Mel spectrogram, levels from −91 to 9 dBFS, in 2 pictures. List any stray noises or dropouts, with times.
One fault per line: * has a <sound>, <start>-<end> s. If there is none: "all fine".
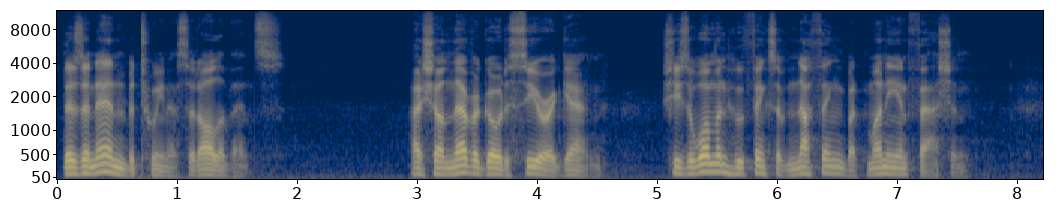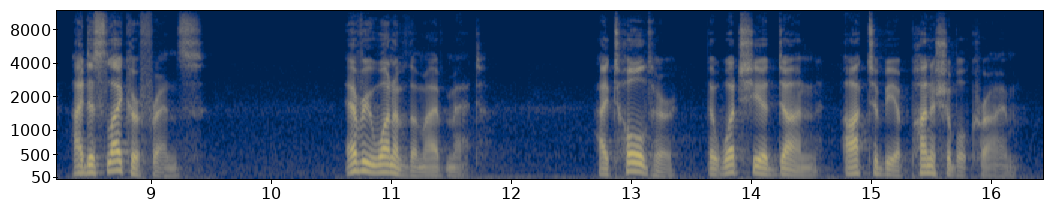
all fine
